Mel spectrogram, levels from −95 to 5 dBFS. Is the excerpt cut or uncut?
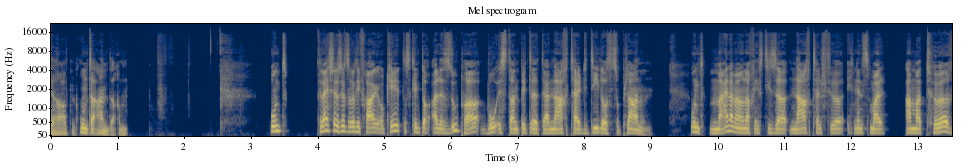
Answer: uncut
